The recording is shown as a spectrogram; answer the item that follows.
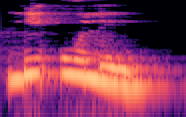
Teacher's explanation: یہ واو سائلنٹ ہے ٹھیک ہے واو نہیں پڑھا جائے گا واو بالکل خالی ہے اس پہ جزم کی بھی علامت نہیں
